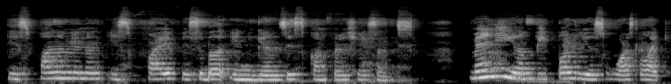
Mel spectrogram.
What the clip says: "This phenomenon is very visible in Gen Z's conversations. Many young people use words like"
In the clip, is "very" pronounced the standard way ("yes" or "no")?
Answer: no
